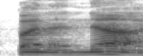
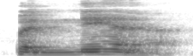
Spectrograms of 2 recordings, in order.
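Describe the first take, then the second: First: The stress is on the last syllable. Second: The stress is on the middle syllable. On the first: The speaker calls it wrong. "if I put the stress on the last syllable" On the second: The speaker calls it right. "I'm putting the stress on the middle syllable"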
